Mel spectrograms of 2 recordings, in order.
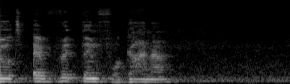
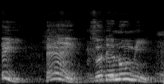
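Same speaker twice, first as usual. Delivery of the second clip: high, delighted exclamation with a laugh; tickled at being noticed; happy; 7 semitones higher than usual. Retold or imitated. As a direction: re-enact pleased surprise, pitched up.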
